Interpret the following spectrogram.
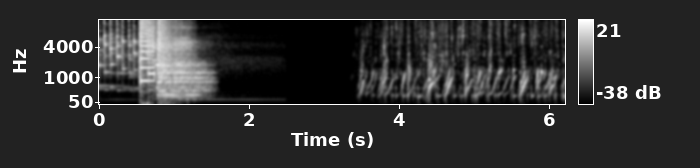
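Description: Logo jingle: a quick descending run of notes ending in a loud ringing chord that fades out within a second. After a short silence, a bubbling sound effect of rapid rising blips starts about three and a half seconds in.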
